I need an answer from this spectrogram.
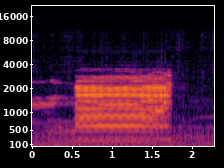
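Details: A single loud, sustained moo of a grazing cow, even in pitch and rich in harmonics, holding for just over a second before stopping abruptly against a quiet background.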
